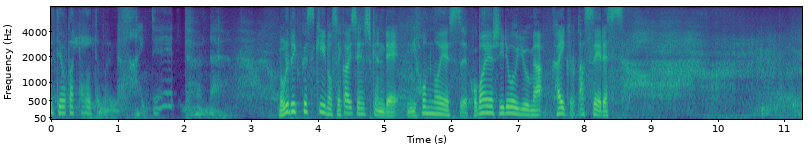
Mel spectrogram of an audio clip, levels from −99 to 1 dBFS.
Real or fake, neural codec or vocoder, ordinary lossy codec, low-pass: fake; codec, 16 kHz, 1 kbps, X-Codec, HuBERT features, trained on LibriSpeech; none; none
